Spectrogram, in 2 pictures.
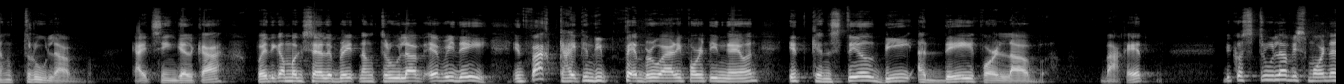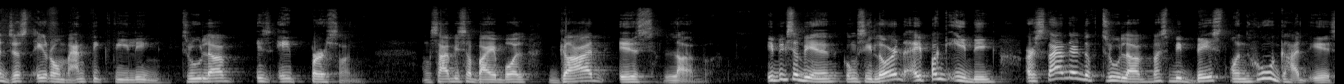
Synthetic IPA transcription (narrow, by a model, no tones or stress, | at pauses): nɐŋt̪ɹuːla̰v | ka̰ːhɪt̪siŋɡɛlkɐpwɛd̪ɪkɐmɐɡsɛlɛbɹejt̪̚nɐŋt̪ɹuːlavɛvɹid̪ejʔɪnfak̚t̪̚kaːhɪt̪̚hɪnd̪ifɛbɹuaɹifoɹt̪ĩnŋɐjo̞nʔɪt̪̚kɛ̃nst̪ɪlbiɐd̪ejfɔɹlɐ̰v | ba̰ːkɪt̪̚ | bɪkost̪ɹuːlɐvɪsmɔɹd̪ɐ̃nd͡ʒɐst̪ɐɹomã̰nt̪ɪkfiːlɪ̃ŋt̪ɹuːlɐv | ɪsɛpɛɹsɔ̰̃n | ʔɐŋsaːbɪsɐbajbolɡad̪̚ɪslɐ̰v | ʔiːbɪɡ̚sɐbiːhɪnkʊŋsɪloɹd̪ɐjpɐɡʔiːbɪɡ̚ʔɐst̪ãnd̪ɐɹd̪ɔv̥t̪ɹulɐvmɐst̪̚bibejst̪ɔ̃nɦuɡad̪ɪs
